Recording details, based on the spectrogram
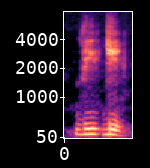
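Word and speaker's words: Ouija: अब जो उसके ऊपर लिखा होता है वो होता है OUIGA उसके ऊपर, जबकि उसको प्रोनाउंसिएट करते हैं VG।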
